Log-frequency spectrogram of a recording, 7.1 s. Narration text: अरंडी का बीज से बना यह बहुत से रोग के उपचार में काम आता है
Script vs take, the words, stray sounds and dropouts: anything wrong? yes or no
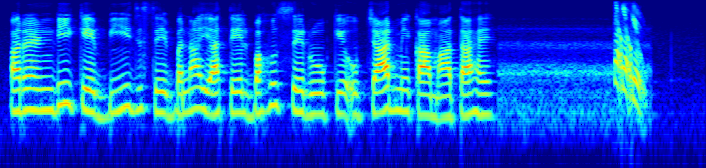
yes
